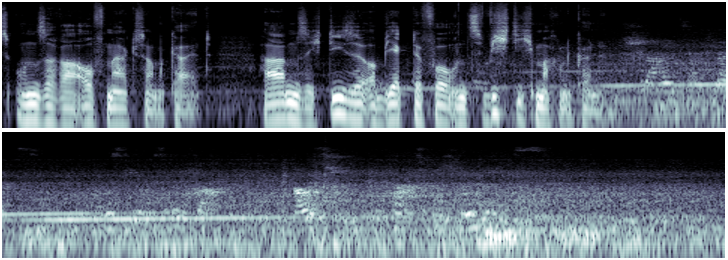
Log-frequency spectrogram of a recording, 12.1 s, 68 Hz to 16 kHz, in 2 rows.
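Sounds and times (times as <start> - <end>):
subway train rolling with a low rumble: 0.0 - 12.0
speech: 0.1 - 5.9, 8.5 - 10.4
indistinct voices murmuring: 2.2 - 10.5.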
